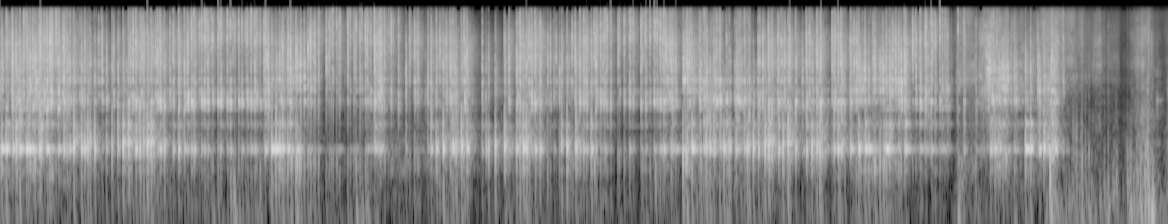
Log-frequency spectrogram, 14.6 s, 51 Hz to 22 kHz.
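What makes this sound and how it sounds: Long nails tap fast and hard on a large wooden bowl, making a dense stream of bright, clicky hits over a steady hollow ring near 400 Hz. The tapping keeps up almost without pause, then drops off near the end.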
